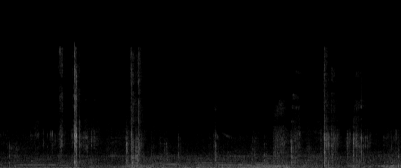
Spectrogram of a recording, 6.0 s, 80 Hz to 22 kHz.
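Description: Scattered small clicks and taps of broken camera parts from a smashed GoPro HERO7 Black being handled, the sharpest about one, two and five seconds in.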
